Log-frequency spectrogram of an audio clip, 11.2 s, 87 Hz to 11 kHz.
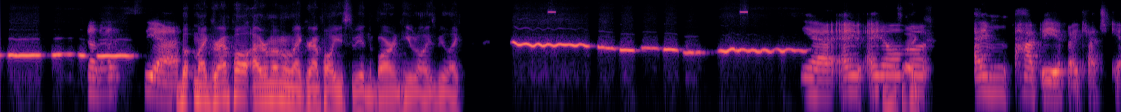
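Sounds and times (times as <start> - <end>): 
person whistling with lips: 0.0 - 1.4, 5.1 - 8.0
speech: 0.9 - 4.7, 8.0 - 11.2.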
